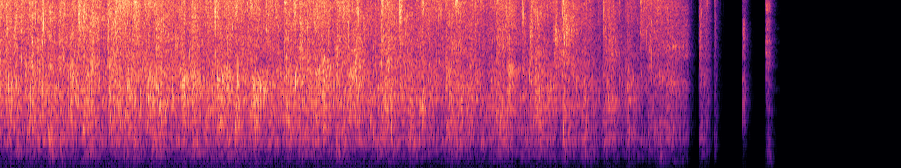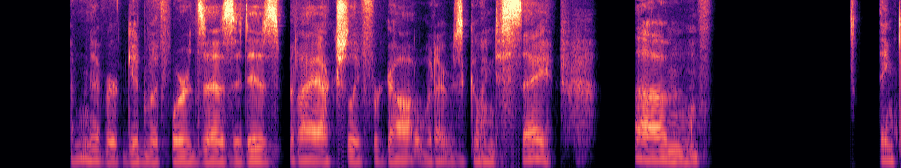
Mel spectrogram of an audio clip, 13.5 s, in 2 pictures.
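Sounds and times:
audience applause: 0.0s - 5.4s
speech: 7.4s - 12.2s, 13.4s - 13.5s.

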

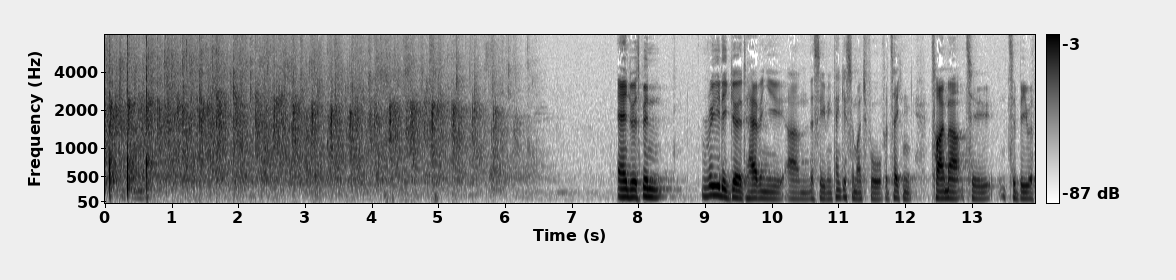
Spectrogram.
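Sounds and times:
audience applause: 0.0s - 6.5s
speech: 7.7s - 13.9s.

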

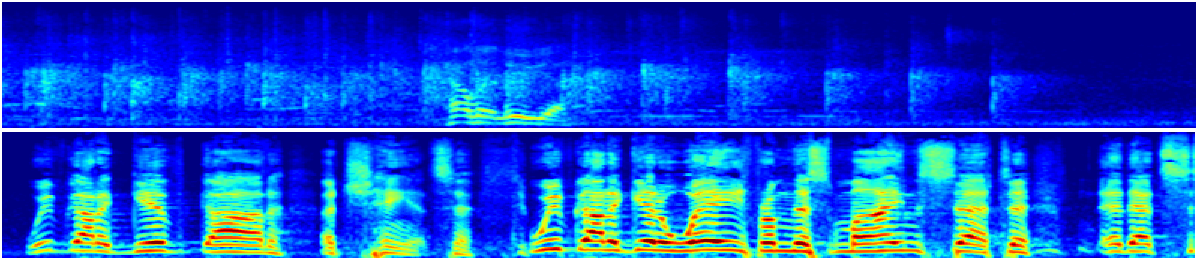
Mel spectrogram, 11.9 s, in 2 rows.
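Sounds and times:
audience clapping hands: 0.0s - 5.2s
speech: 2.2s - 3.0s, 6.1s - 11.9s.

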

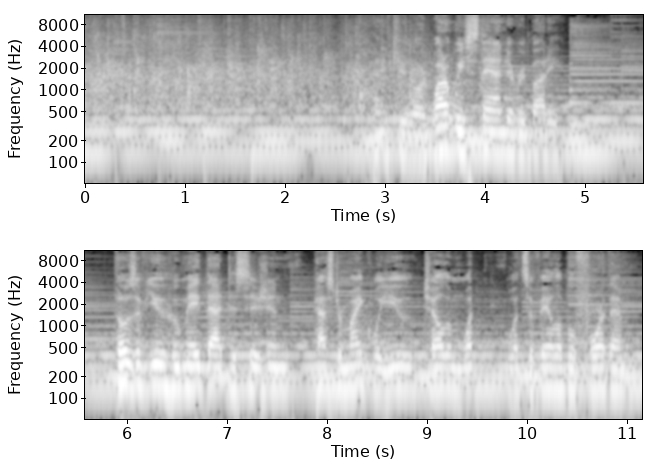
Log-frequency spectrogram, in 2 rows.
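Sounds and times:
audience applause: 0.0s - 4.0s
speech: 2.9s - 5.0s, 5.9s - 11.1s.

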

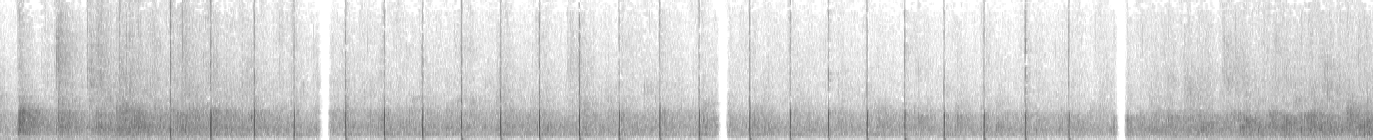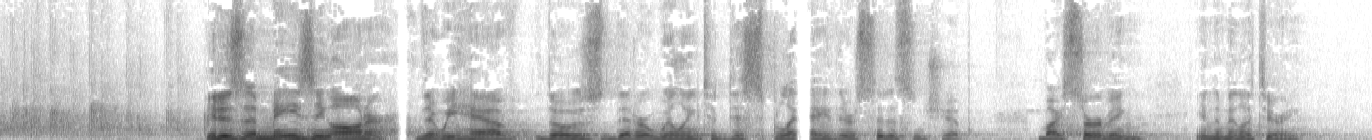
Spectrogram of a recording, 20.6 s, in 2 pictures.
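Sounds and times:
audience applause: 0.0s - 12.4s
one sharper louder clapper: 0.0s - 12.4s
speech: 11.8s - 20.2s.

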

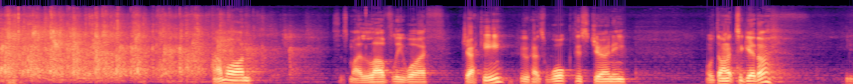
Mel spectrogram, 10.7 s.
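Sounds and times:
audience applause: 0.0s - 4.0s
speech: 2.7s - 3.3s, 4.3s - 8.0s, 8.8s - 9.8s.

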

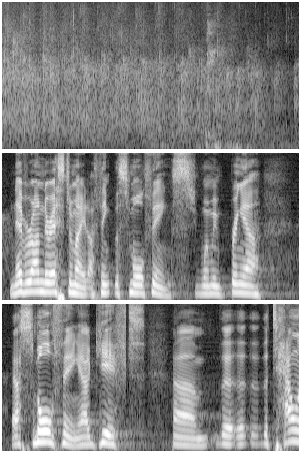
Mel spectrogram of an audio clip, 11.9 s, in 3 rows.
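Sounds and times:
crowd clapping: 0.0s - 4.8s
speech: 4.1s - 11.8s.

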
